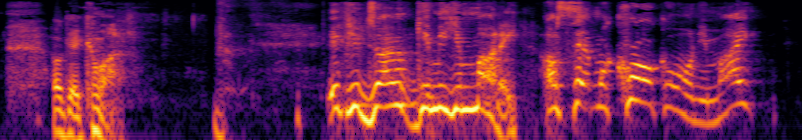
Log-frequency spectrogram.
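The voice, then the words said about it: Australian accent impression. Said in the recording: “Give me your Australian accent. ... Well, more like a Steve Irwin impression. ... Not the worst one I've heard. That's pretty good.”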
